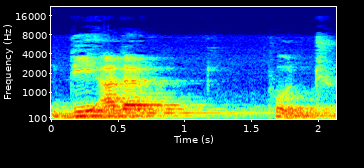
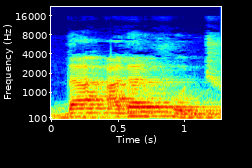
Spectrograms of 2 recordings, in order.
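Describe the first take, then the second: First: The first word is said with a long ee vowel. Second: The first word is said with a short uh vowel.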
